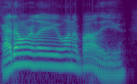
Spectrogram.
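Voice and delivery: high, fast, apologetic; mock timid apology; timid hesitation. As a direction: sound like you're afraid to bother them. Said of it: "as if, like".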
